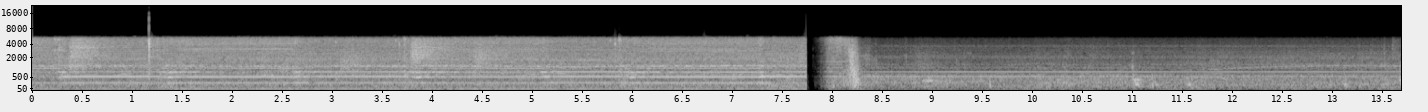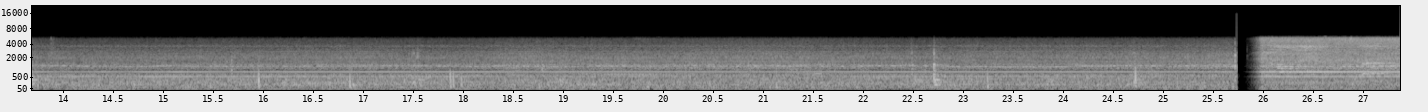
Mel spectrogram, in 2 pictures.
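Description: Mazak QT20HP CNC turret lathe powered up, running with a steady machine hum and several constant whining tones. The sound drops abruptly to a quieter steady hum with a few small clicks about 8 seconds in, and the louder hum returns near the end.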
